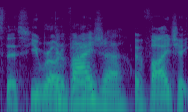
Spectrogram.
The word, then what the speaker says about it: Evija: pronounce this you wrote evija e like a but with a J exactly like Eve you know Adam and Eve like the first ohage what's with all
